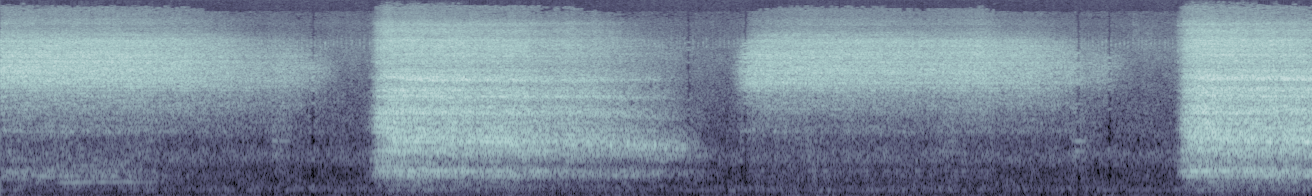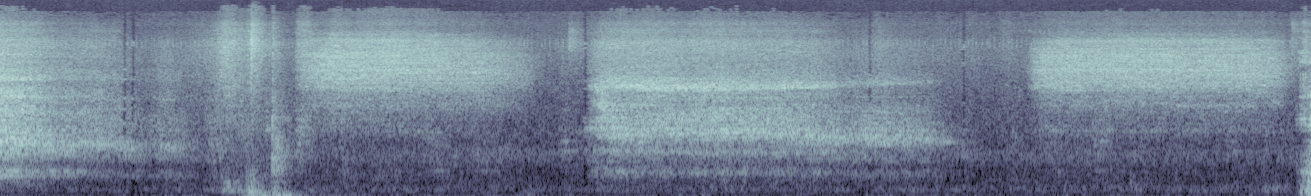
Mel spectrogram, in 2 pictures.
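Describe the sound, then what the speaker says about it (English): Slow, deep breaths during a gentle stretching exercise: about six long, airy inhales and exhales, close and steady, spaced a few seconds apart, with no talking. "And also breathe deeply."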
